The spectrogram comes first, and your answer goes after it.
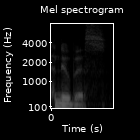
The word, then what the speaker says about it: Anubis: of the line um Anubis it's Egyptian Anubis rhymes with anus Pac photos what's good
